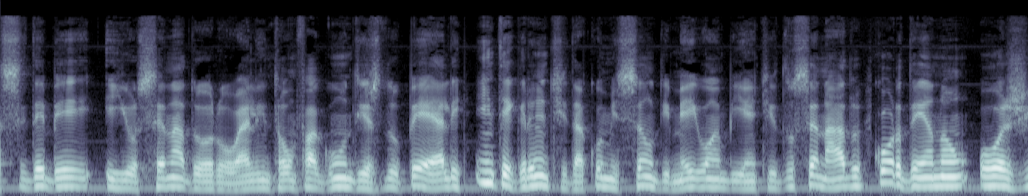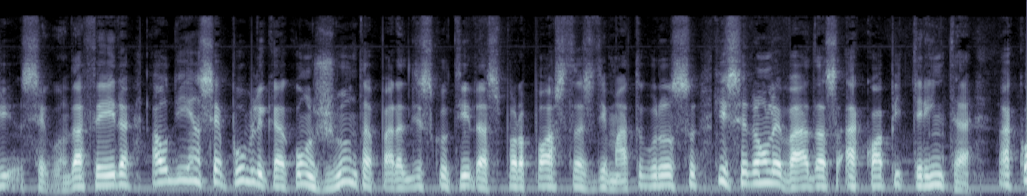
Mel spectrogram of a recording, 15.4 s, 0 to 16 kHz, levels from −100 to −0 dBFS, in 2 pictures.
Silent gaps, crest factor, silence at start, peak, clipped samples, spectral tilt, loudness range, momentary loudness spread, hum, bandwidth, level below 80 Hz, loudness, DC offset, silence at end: none; 18 dB; 0 s; 0 dBFS; under 0.1%; -7.5 dB/octave; 2 LU; 7 LU; none; 12.5 kHz; -48 dBFS; -18 LUFS; under 0.1%; 0 s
